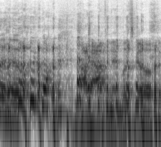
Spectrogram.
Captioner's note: laughing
